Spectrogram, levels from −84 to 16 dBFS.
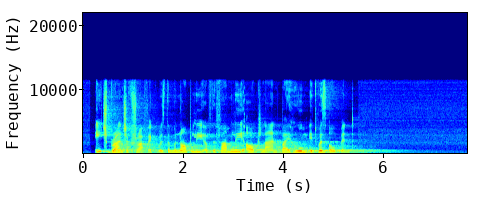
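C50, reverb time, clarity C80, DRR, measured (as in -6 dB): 11.0 dB, 2.7 s, 11.5 dB, 10.5 dB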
